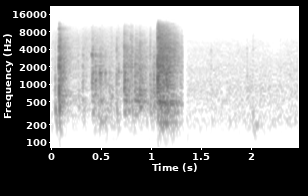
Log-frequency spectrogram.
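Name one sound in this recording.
A telephone handset clatters down onto its cradle.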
